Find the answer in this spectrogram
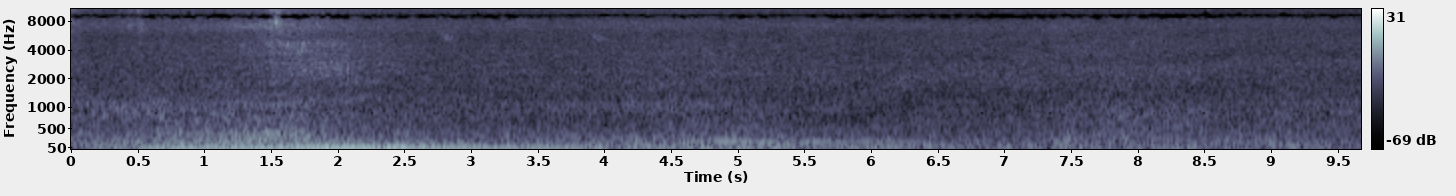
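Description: Sagano Romantic Train carriage running along the line: a steady rumble of the wheels and car body with a rush of air, swelling louder about a second in and easing off after a few seconds.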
